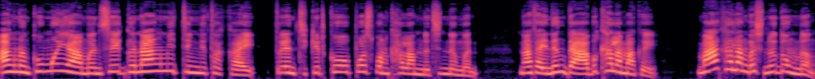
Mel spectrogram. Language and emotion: Bodo, angry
